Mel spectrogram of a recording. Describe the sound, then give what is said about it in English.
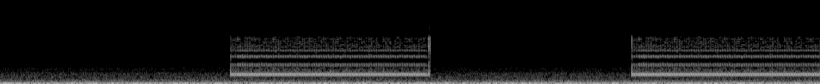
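A phone line's ringback tone sounds twice as a person calls a man, each buzzy ring lasting about two seconds with a pause between, over a steady low rumble of line noise. No one speaks. “It's ringing.”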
